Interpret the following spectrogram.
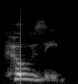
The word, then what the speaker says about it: KOSI: heard before that was called kosi which is pronounced cozy uh it is uh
